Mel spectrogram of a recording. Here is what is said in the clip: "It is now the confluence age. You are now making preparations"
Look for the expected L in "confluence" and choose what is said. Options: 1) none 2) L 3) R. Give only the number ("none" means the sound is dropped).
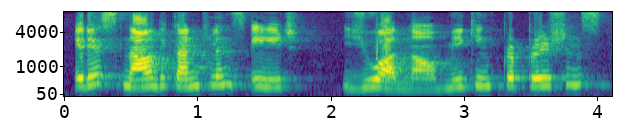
1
